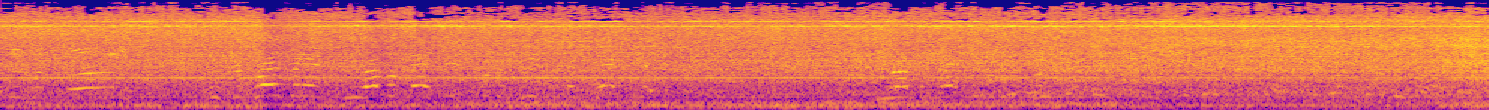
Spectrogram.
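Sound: helicopter engine running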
